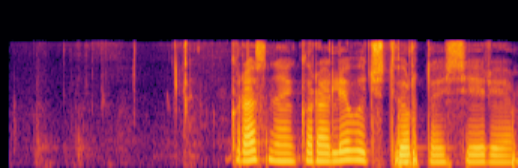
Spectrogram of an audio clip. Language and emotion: Russian, neutral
